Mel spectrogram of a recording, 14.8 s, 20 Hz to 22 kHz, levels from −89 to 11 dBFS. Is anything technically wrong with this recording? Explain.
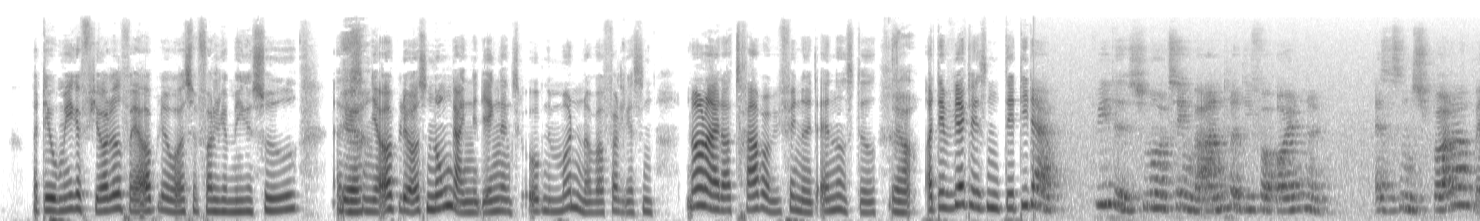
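Yes, there's a switch to a distant microphone. At about 10.33 s the speech suddenly turns roomy and hollow, the low end thins out, and the level drops by something like 5 dB. Room noise also becomes more noticeable, sitting maybe 25 dB under the speech. It stays that way right to the end. The likely cause is that the close mic's feed dropped out and the recording fell back on a mic further from the talker, which picks up more room.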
